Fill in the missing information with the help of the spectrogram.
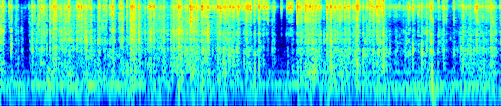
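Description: Plastic chip bag crinkling and crackling as it is gripped and pulled at a corner by hand, a struggle to tear it open, with a brief pause a little under three seconds in.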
